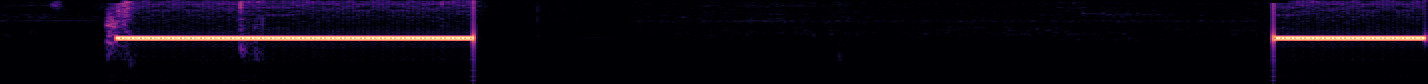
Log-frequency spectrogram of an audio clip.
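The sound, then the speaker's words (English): A telephone call is being placed after hanging up and redialing. Two long, steady ringing tones sound on the line, separated by about four seconds of quiet line hiss. “We'll hang up, and what we'll do is we'll dial it again.”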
